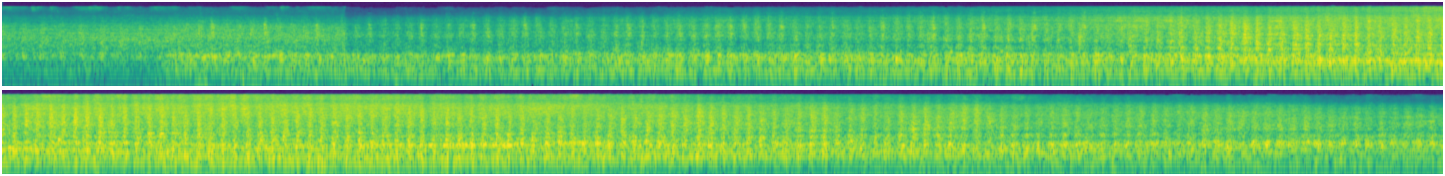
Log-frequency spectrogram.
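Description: Railway passenger coaches rolling past on the track: a steady rumble with wheel clatter. It jumps in level a couple of seconds in, grows louder for the first two-thirds, then slowly eases off.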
